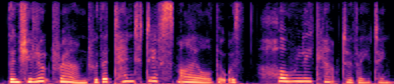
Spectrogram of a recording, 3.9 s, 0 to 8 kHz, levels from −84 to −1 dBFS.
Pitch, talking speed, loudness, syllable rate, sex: 240 Hz, 180 wpm, -19 LUFS, 5.9 syllables/s, female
